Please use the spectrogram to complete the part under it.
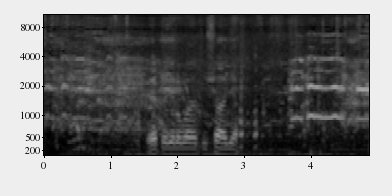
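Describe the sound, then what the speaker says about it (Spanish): A rooster at a gamecock breeding yard crows in two nearby bursts, with someone speaking over and between the calls. "Ay, es bueno, vale, este gallo."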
